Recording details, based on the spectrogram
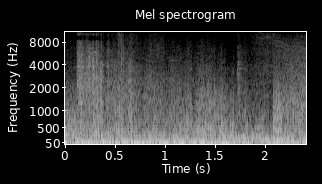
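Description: Missiles striking a target in the video game From the Depths: a dense, continuous roar of heavy booms and rumbling blasts, loud and close, with several sharper impacts rising out of it.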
